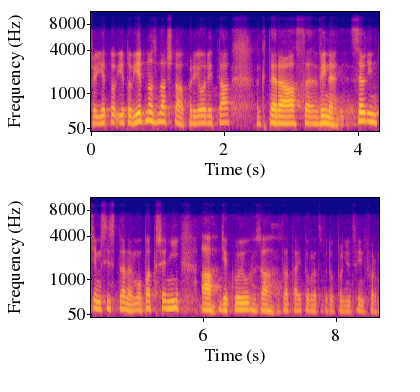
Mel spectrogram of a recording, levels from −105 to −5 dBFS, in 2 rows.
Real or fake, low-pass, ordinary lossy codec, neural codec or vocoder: fake; 7.2 kHz; Opus, 32 kbps; codec, 16 kHz, 0.8 kbps, ZipCodec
